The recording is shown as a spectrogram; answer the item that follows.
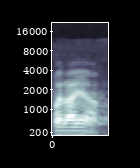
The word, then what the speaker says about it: pariah: But spelling में ए वाई ए नहीं लिखता, वो लिखता है पर आया, PARIAH.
